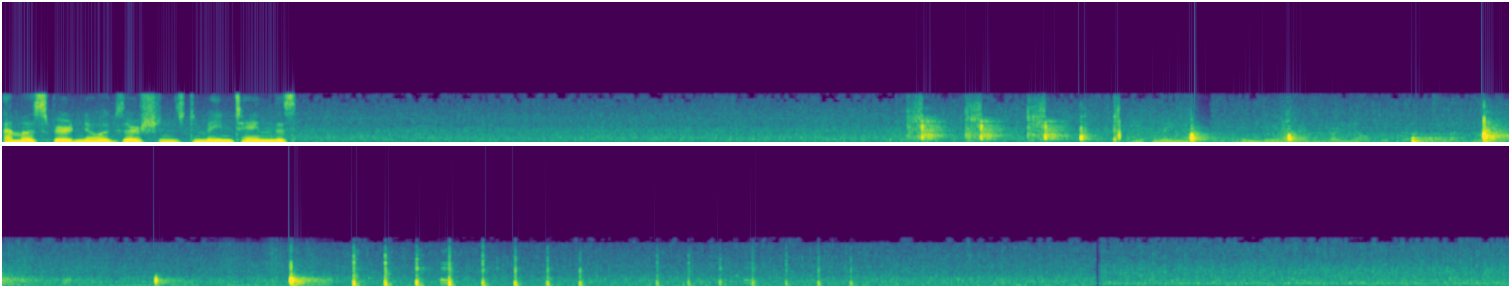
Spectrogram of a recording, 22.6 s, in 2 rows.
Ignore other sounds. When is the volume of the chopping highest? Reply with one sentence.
The volume of the chopping peaks at 11 seconds.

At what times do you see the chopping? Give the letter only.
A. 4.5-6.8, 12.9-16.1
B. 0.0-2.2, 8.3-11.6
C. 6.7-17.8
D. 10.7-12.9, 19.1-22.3
C.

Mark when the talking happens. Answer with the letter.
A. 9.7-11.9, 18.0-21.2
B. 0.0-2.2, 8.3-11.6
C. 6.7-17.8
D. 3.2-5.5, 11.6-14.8
B.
